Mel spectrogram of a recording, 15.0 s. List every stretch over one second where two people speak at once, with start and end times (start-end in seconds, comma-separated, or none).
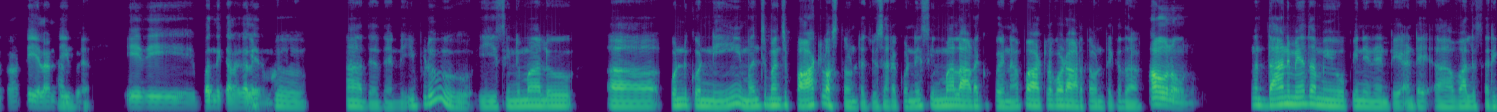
none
